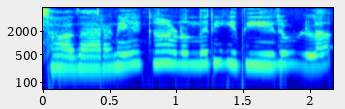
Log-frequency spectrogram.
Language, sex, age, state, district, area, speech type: Malayalam, female, 18-30, Kerala, Thrissur, rural, spontaneous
